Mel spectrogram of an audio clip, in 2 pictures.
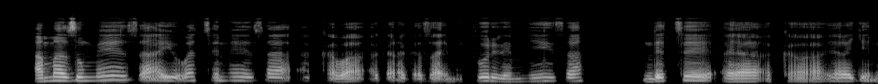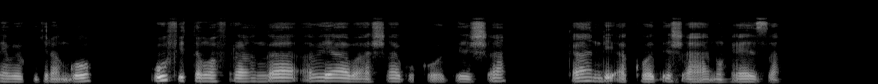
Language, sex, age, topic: Kinyarwanda, female, 25-35, finance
